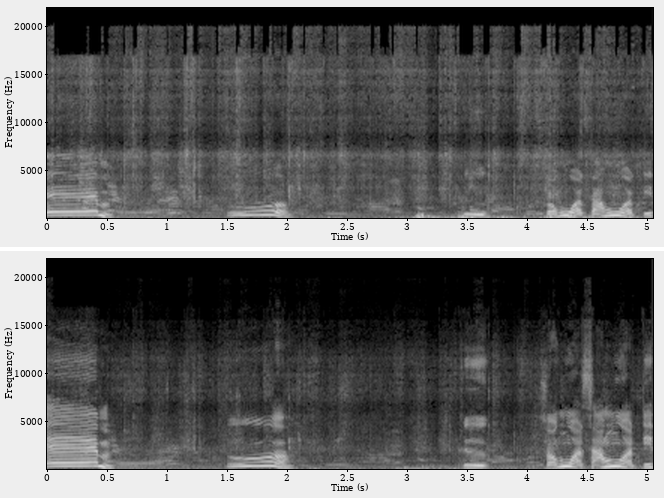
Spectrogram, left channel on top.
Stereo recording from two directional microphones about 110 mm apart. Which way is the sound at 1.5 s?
65° right (ahead or behind).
